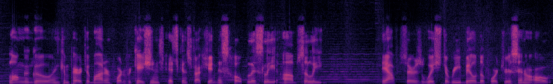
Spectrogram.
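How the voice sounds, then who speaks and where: A man streaming a game chats casually as he plays, voicing his indecisive thoughts and reading text from the screen. His mid-range voice is creaky and the audio sounds dull, while game music runs underneath.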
